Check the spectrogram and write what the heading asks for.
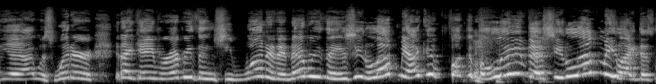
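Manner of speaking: high, whining mock lament; hammed-up whiny heartbroken guy; whiny soft man. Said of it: "you soft ass boy".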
